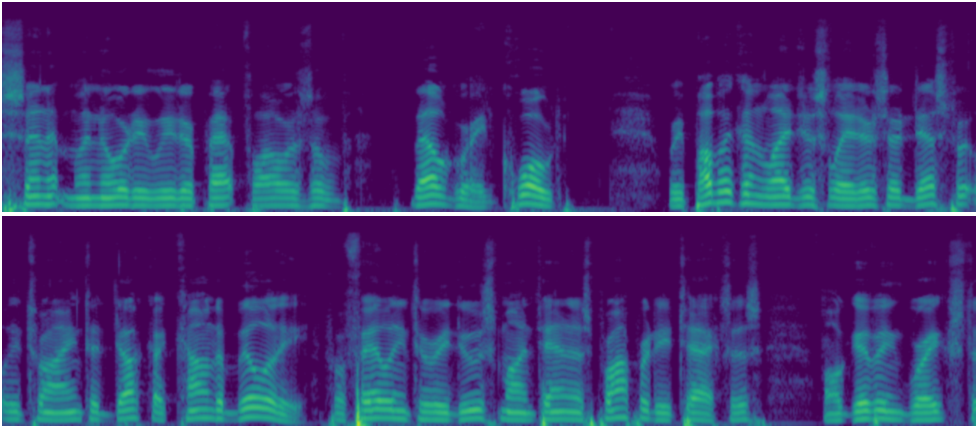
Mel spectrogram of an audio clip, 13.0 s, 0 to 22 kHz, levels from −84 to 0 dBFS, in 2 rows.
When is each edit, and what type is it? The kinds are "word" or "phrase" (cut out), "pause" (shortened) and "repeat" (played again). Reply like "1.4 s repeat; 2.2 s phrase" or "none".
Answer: 8.6 s pause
